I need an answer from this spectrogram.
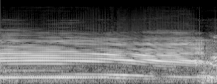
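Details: Heifer calves at the Panchbibi cattle market, recorded 23 June 2025; one loud, long, full-throated moo that slowly falls in pitch and breaks off at the end.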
